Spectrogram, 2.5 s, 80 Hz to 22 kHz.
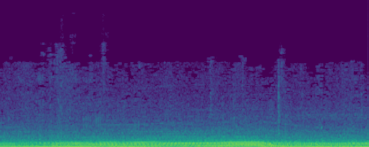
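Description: Alpine A110 sports car driving on a wet road, its engine a steady close hum that drops in pitch briefly before holding again, continuous throughout.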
